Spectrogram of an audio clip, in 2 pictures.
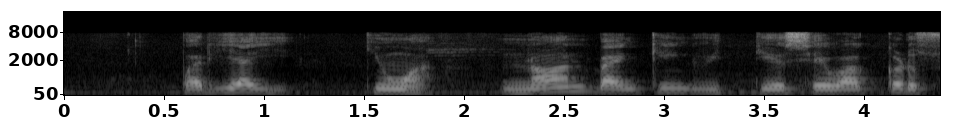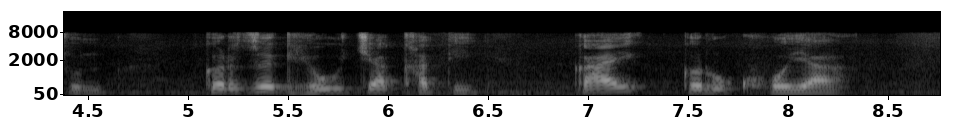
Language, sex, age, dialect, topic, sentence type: Marathi, male, 60-100, Southern Konkan, banking, question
